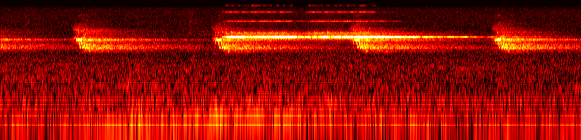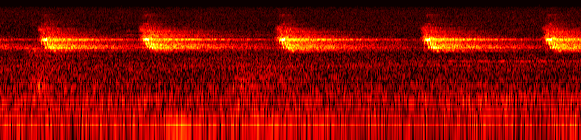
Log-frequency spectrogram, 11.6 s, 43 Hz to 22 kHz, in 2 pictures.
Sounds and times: motion sensor beep 2.2 - 5.2

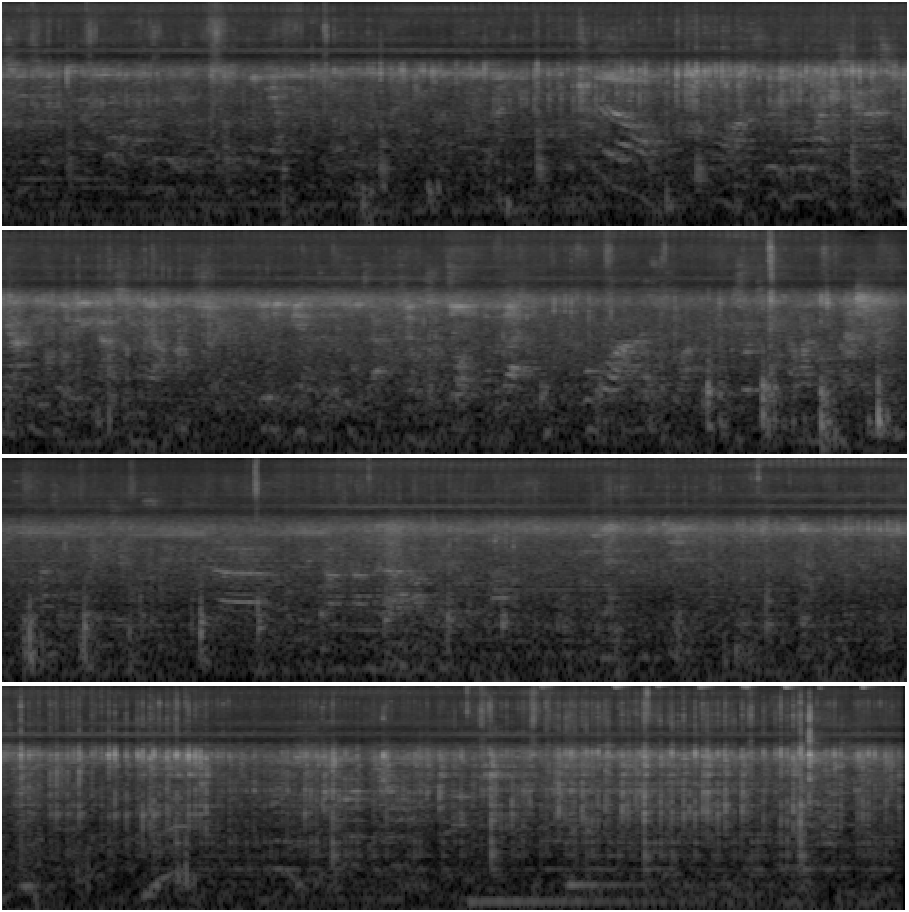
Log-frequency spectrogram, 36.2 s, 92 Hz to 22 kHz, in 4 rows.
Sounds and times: walking 0.0 - 35.9

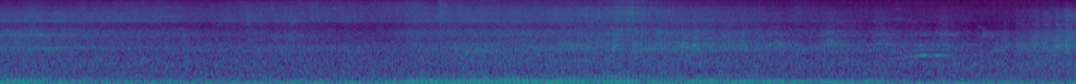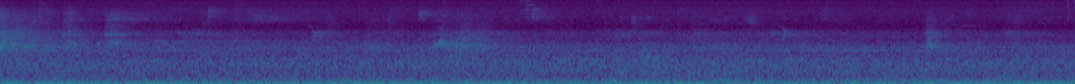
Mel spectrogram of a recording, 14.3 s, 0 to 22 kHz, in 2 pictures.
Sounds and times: Traffic Sound 0.0 - 5.8

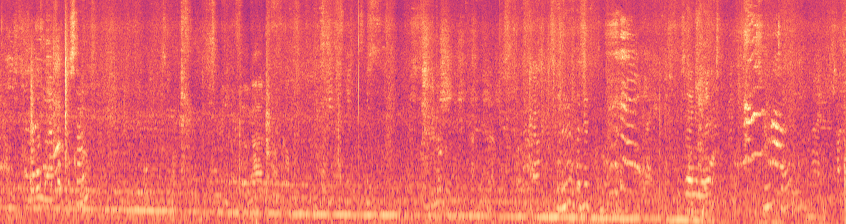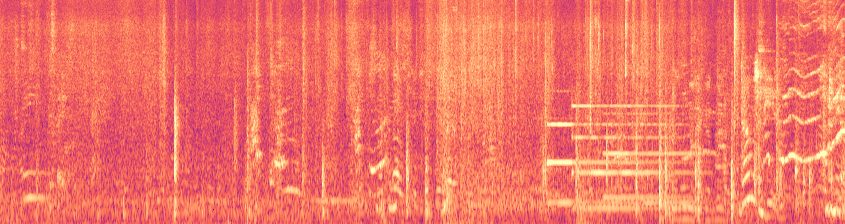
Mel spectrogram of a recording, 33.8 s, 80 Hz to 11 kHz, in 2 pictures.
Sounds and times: Sprinter train 0.0 - 33.8

